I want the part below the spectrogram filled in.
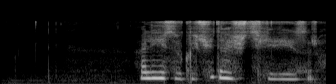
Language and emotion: Russian, sad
